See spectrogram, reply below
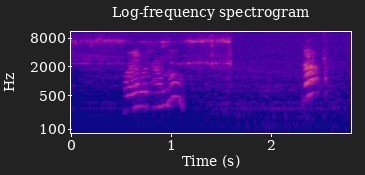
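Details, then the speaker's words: Newborn with bilateral vocal cord paralysis: high-pitched crowing inspiratory stridor, with an expiratory phase audible on close listening; shown in a lecture on neonatal airway emergencies. "this is high-pitched inspiratory crowing stridor of a bilateral cord paralysis. And if you listen closely, there's also an expiratory phase."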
